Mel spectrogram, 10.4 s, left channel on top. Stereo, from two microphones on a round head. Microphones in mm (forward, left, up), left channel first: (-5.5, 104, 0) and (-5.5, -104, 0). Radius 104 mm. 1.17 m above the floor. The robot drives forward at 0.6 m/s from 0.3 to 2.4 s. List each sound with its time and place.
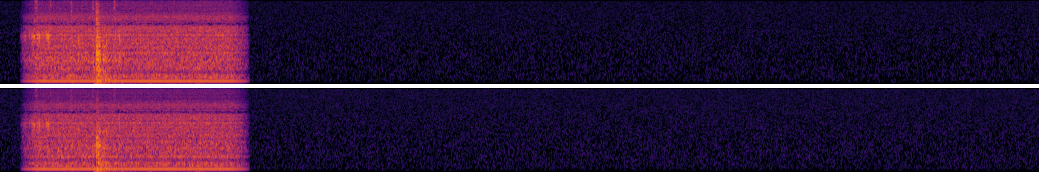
0.9 s a door slam: 75° left (ahead or behind); by 1.2 s 80° left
